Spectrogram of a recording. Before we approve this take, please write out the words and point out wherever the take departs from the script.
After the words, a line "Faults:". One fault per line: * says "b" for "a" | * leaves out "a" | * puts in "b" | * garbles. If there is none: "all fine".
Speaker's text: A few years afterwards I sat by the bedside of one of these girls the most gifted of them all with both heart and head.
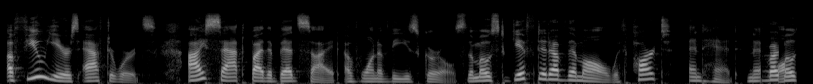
A few years afterwards I sat by the bedside of one of these girls the most gifted of them all with heart and head. [garbled]
Faults:
* leaves out "both"
* garbles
